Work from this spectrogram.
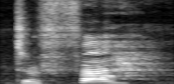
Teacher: Le H à la fin, c'est un H expiré dans la gorge. تفاح, d'une façon aiguë.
